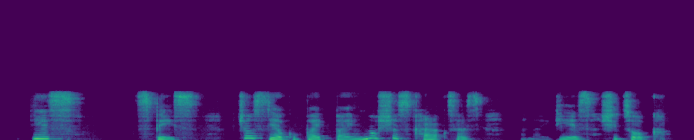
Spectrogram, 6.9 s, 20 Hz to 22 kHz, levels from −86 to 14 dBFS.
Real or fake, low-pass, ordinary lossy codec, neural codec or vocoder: fake; none; none; codec, 16 kHz, 8 kbps, FreqCodec, smaller model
